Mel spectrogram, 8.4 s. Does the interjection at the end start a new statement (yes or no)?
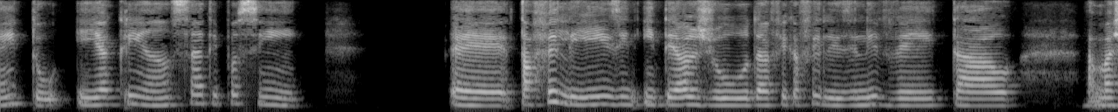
no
